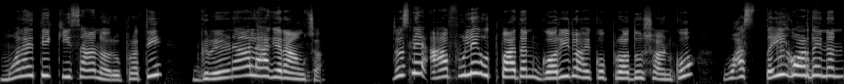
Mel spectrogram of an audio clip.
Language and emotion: Nepali, disgusted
